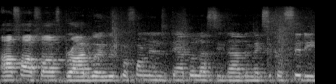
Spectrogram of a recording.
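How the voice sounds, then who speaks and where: A woman's voice comes through with audible room echo and light background noise. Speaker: panelist. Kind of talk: panel discussion answer. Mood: warm, reflective. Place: meeting room. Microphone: handheld.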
